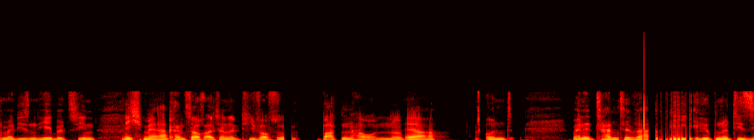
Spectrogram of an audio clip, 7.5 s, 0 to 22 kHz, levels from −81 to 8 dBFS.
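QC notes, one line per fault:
2.84–2.95 s, packet loss on an ADPCM call: about 80 ms of packets drop to hard-edged silence. The decoder's predictor and step size lose track of the sender's, so the returning speech comes back slightly distorted before it settles.
6.42–6.94 s, packet loss on an ADPCM call: a cluster of short gaps, about 280 ms lost across 480 ms, each no longer than 80 ms. Every gap throws off the decoder's adaptation, so the clean G.722 wideband sound around them is broken by repeated hard-edged holes and slightly distorted restarts.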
